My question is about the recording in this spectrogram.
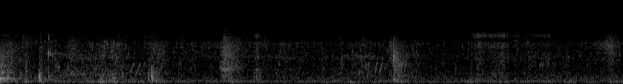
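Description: Quiet room tone with a few faint, scattered soft knocks and rustles: a man walking across a tiled floor and sitting down in an upholstered armchair.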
